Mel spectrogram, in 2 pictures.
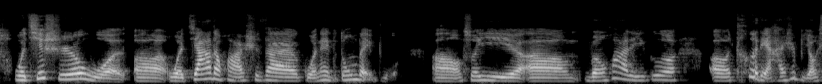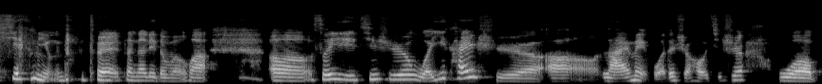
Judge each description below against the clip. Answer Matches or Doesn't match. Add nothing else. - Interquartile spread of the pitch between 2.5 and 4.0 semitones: Doesn't match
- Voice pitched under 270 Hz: Matches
